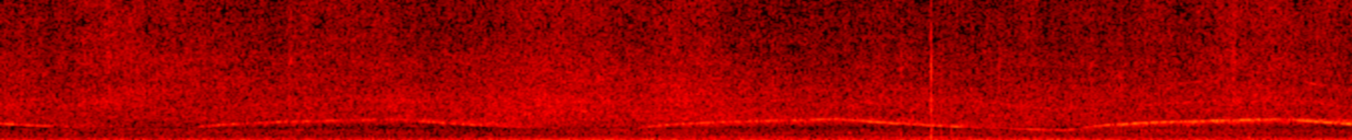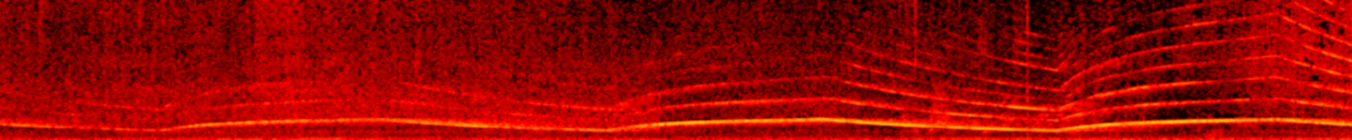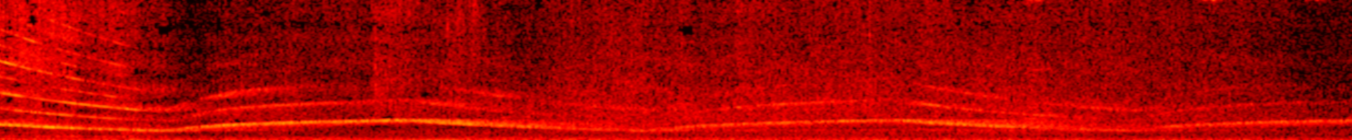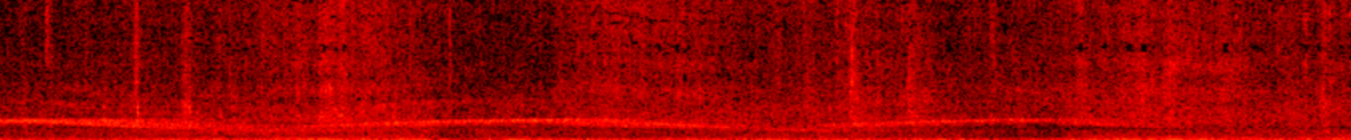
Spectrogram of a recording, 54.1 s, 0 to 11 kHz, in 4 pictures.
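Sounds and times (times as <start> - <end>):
emergency vehicle siren wailing: 0.0 - 54.0.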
